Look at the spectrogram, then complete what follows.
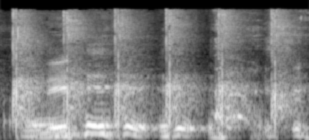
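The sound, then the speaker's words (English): A short round of applause, sharp claps sounding in quick bursts while people talk and laugh over them. “So that nigga get a round of applause and we don't?”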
